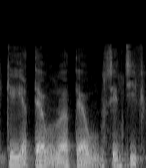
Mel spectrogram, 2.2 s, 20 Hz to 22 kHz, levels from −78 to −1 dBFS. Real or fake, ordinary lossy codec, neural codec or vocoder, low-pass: fake; none; vocoder, 24 kHz, 100 mel bands, Vocos; 7.2 kHz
